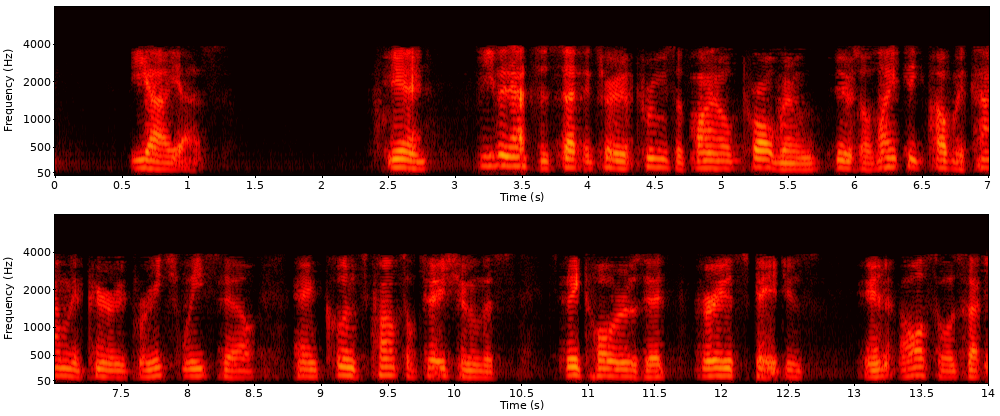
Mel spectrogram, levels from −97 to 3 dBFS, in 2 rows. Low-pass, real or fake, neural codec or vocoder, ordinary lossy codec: 7.2 kHz; fake; codec, 24 kHz, 0.9 kbps, WavTokenizer, medium music audio release; AAC, 16 kbps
